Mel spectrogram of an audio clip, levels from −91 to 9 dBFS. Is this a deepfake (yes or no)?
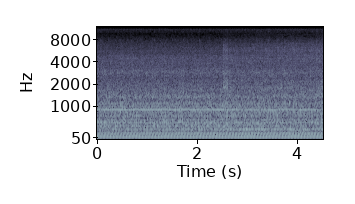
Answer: yes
